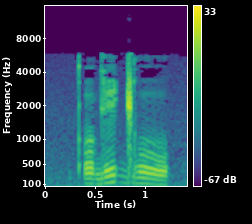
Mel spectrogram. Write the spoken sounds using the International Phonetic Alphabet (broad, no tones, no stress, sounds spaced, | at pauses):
kʼ ɔ ɡ e ɡ͡ǁ o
